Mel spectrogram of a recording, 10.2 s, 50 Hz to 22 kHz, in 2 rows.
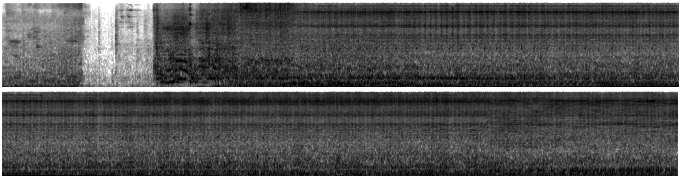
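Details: Datsun truck engine after rebuild and retiming from cylinder 1 top dead center: brief crank, then it catches and settles into a steady, even idle with no misses or knocks; normal start and idle.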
